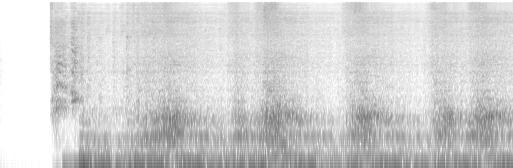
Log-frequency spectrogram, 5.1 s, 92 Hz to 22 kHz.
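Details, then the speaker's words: 1970 Honda CB750 K0 four-cylinder, first run after decades unused, just started: deep note catches and holds, revs blipped about once a second, still slightly uneven; runner now but needs more fettling. "We seem to have a runner now. It'll need a bit of fettling still."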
